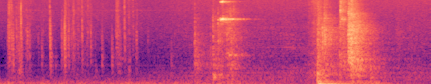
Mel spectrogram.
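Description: A bedroom door opens quietly: a thin, brief hinge squeak, then a single muffled thump as it swings and settles, with faint clicks and a low background rumble around it.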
